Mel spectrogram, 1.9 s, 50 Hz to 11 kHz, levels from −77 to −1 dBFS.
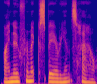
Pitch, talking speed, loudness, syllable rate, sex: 150 Hz, 155 wpm, -22 LUFS, 4.4 syllables/s, male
